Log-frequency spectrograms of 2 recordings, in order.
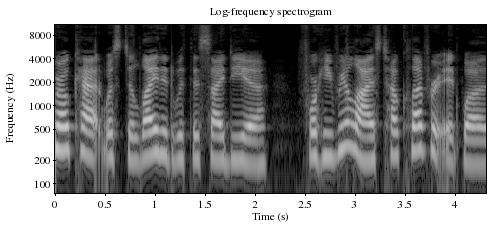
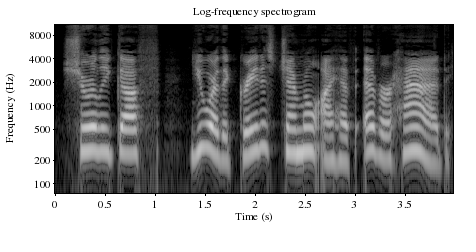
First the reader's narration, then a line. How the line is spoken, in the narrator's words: he exclaimed, his eyes sparkling with joy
